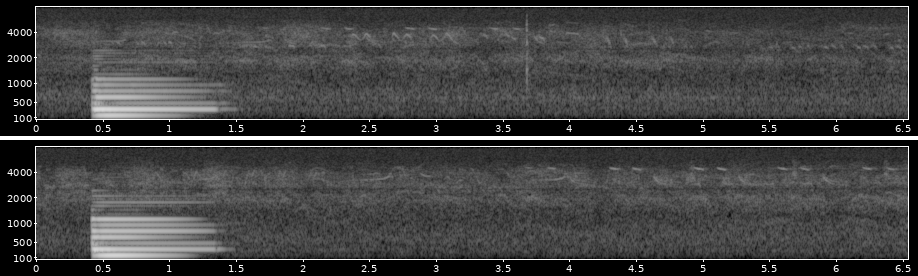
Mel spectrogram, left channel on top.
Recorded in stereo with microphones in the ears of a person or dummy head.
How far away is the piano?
About 0.6 m.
